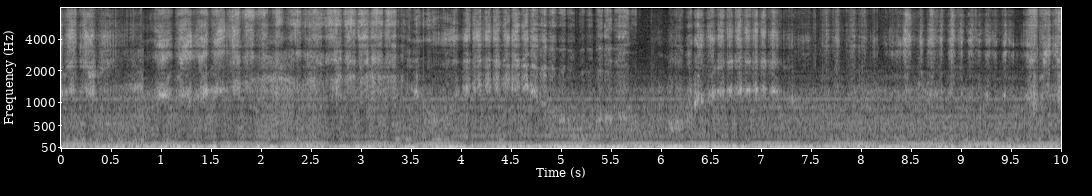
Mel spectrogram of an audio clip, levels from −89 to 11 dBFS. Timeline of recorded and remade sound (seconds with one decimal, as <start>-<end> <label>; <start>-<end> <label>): 0.0-0.6 recorded; 0.6-3.7 remade; 3.7-7.9 recorded; 7.9-9.3 remade; 9.3-10.0 recorded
